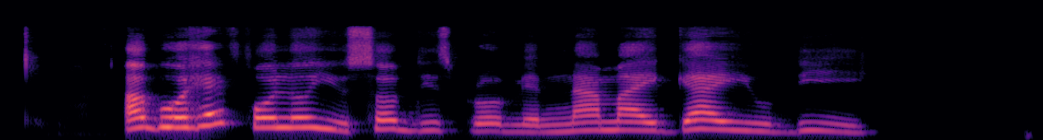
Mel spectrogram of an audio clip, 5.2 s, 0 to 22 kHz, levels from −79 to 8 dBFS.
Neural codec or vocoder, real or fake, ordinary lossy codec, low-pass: codec, 24 kHz, 0.9 kbps, WavTokenizer, large speech release; fake; none; 10.8 kHz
